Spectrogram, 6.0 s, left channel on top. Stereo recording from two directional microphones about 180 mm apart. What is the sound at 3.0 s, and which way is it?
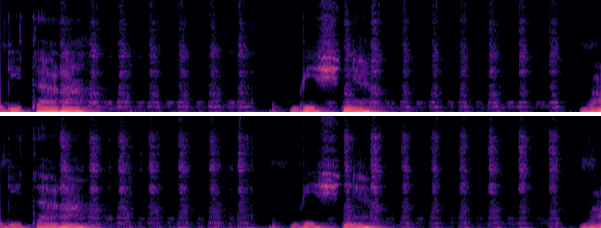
Speech, 30° left (ahead or behind).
